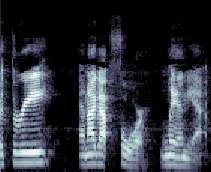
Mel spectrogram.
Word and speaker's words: lagniappe: Oh, so the word is lanyap. – I don't it is spelled L-A-G-N-I-A-P-P-E.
